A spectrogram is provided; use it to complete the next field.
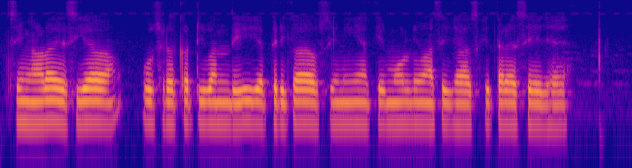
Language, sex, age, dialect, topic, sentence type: Hindi, male, 25-30, Awadhi Bundeli, agriculture, statement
